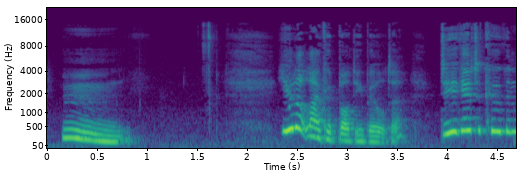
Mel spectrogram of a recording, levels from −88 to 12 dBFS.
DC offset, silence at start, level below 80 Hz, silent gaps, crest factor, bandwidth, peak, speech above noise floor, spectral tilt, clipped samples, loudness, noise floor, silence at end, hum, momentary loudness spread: under 0.1%; 0.15 s; -56 dBFS; none; 18 dB; 15 kHz; 0 dBFS; 39 dB; -7.5 dB/octave; under 0.1%; -16 LUFS; -56 dBFS; 0 s; none; 14 LU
